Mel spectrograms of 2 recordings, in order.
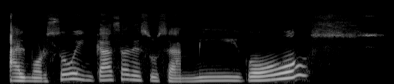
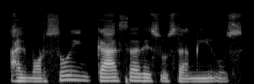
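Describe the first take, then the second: First: The pitch rises at the end. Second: The pitch falls at the end. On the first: It is a question. "ahí sí hubiese sido ascendente" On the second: It is a statement. "inflexión tonal hacia abajo"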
